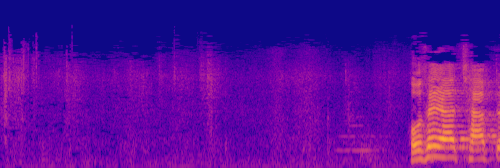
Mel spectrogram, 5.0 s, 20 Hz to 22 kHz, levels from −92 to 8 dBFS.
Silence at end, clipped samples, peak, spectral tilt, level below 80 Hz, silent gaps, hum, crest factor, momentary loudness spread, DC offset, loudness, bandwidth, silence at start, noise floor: 0 s; under 0.1%; -4 dBFS; -4 dB/octave; -64 dBFS; none; none; 22 dB; 25 LU; under 0.1%; -18 LUFS; 9.8 kHz; 0.05 s; -55 dBFS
